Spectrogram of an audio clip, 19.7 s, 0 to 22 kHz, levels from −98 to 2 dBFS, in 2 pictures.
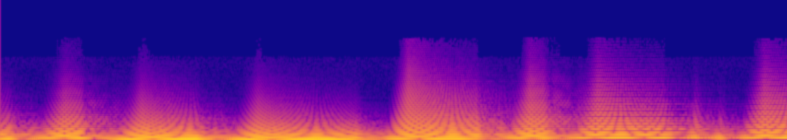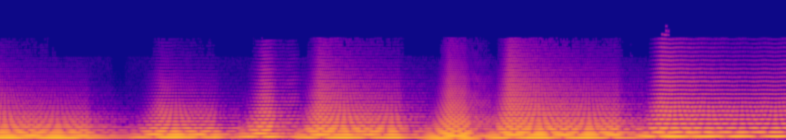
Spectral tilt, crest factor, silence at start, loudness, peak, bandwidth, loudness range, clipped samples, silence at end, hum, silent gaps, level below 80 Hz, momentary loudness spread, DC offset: -2.5 dB/octave; 12 dB; 0 s; -13 LUFS; -2 dBFS; 12.5 kHz; 2 LU; under 0.1%; 0 s; none; none; -72 dBFS; 10 LU; under 0.1%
